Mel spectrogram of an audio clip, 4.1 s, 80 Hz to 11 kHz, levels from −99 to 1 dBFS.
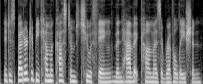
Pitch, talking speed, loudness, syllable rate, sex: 185 Hz, 235 wpm, -18 LUFS, 6.4 syllables/s, female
